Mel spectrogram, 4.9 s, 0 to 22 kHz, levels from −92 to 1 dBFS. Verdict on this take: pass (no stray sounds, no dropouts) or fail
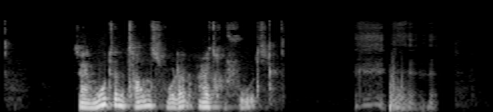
fail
